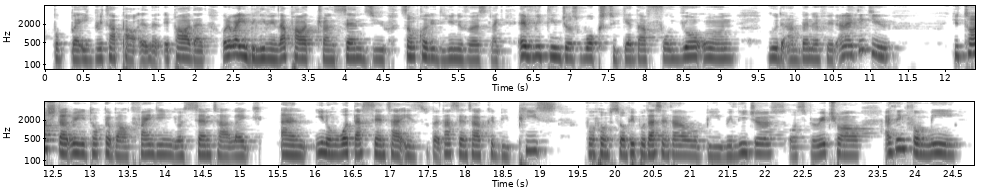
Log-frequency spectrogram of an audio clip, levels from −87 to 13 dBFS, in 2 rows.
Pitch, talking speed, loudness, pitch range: 160 Hz, 180 wpm, -24 LUFS, 150-175 Hz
